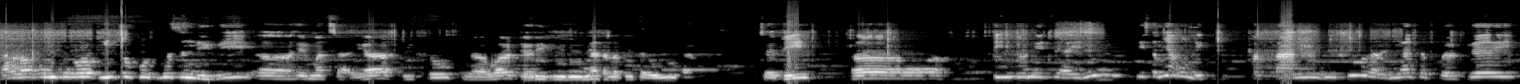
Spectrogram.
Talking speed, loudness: 100 wpm, -13 LUFS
